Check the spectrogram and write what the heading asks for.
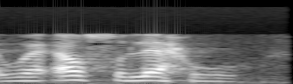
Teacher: وأصلحوا، يعني ما يقول وأصلحوا، يعني يقولنا تفخمنا الهمزة والواو، الواو والهمزة مرققة، الصاد واللام مغلظة. وأصلحوا على رواية ورش، يعني بس ضروري جدا أن نرقق الواو والهمزة. · Term: ترقيق الواو والهمزة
